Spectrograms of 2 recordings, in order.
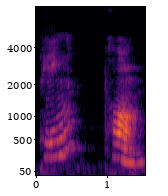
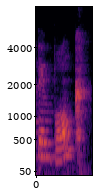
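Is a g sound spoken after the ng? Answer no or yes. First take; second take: no; yes. First: No g sound follows either ng. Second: A clear g sound follows each ng. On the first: This is how it is said in English. "to g tam není" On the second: This is how it is said in Czech. "v češtině říkáme ping-pong většinou"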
